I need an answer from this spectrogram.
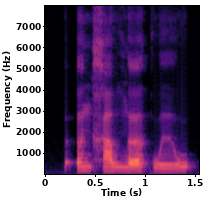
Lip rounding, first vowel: unrounded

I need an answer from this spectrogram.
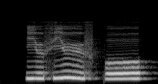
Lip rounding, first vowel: rounded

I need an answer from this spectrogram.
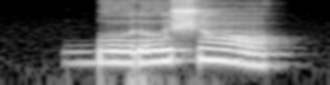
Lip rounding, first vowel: rounded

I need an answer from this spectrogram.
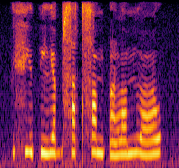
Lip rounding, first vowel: unrounded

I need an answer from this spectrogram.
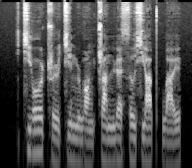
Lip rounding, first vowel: rounded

